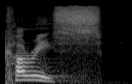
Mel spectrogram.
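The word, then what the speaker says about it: charis (χάρις): In the original, it's pronounced charis.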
